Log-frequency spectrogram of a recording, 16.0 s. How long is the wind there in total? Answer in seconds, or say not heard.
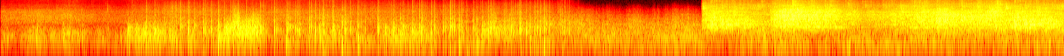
16 s.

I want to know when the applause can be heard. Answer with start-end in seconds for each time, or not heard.
10.5-15.9.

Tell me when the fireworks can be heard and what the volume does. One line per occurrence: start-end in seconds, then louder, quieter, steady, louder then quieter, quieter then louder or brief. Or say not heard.
1.9-8.7 steady.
